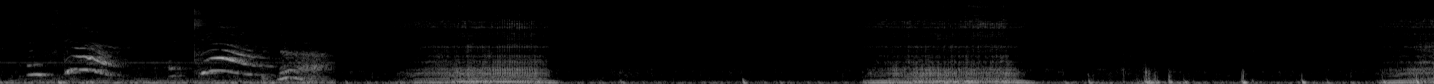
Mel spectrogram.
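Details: 19-month-old toddler imitating his father's snoring: brief voice sounds, then three loud, rattling snore-like breaths.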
